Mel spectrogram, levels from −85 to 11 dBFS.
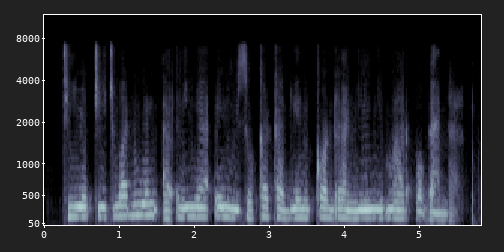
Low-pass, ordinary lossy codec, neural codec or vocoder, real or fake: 7.2 kHz; none; codec, 16 kHz, 1 kbps, FreqCodec, smaller model; fake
